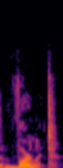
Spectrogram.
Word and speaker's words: Varlet: Hello everyone, it's Silver and this is varott. Yes, that's actually how you say it.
